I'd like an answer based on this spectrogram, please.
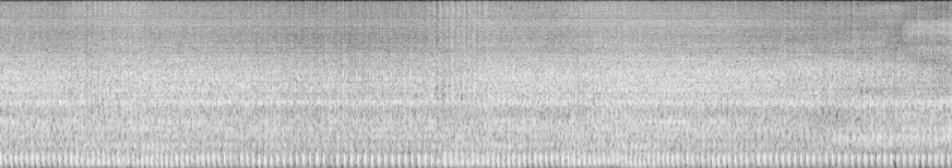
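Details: Wisconsin single-cylinder engine that sat for a long time and leaks oil and fuel: steady chugging with a rough, hard knock on each beat. It is a rod knock, likely from slight play in the rod at the crank.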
